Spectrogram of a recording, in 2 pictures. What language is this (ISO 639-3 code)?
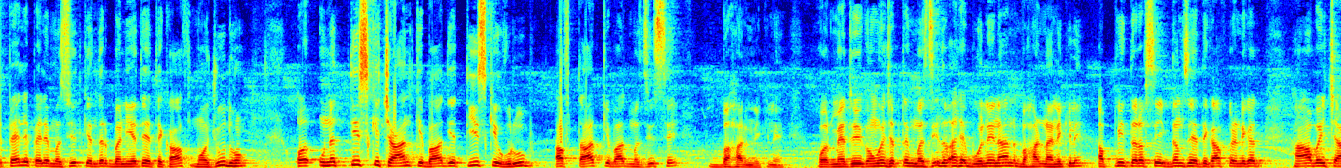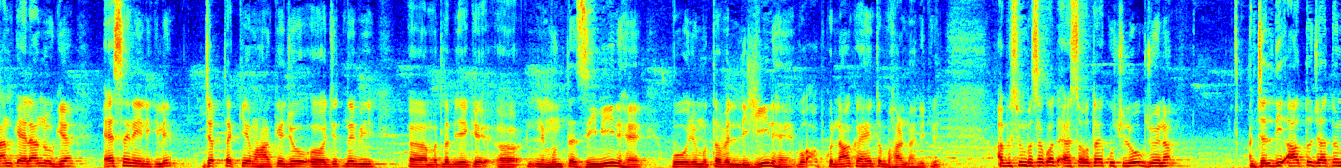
ind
